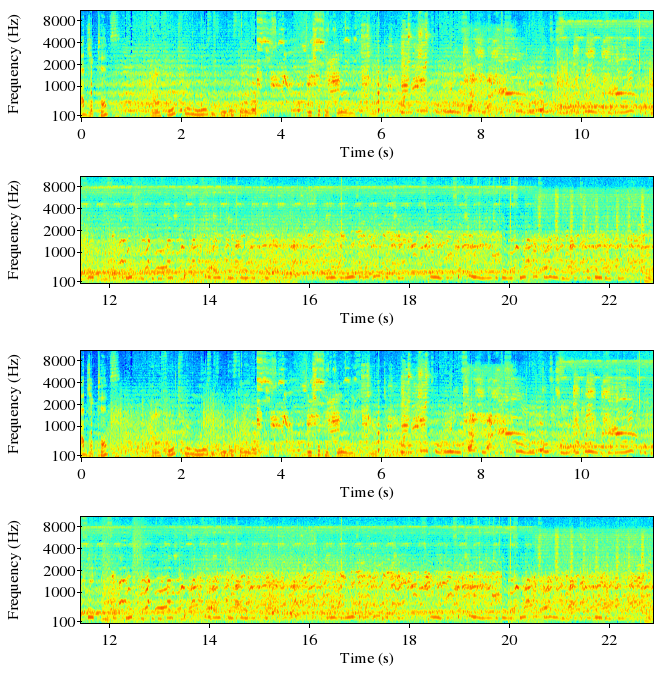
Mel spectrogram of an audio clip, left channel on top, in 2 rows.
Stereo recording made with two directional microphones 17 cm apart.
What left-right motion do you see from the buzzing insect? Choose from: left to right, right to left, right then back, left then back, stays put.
left to right.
